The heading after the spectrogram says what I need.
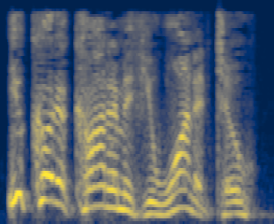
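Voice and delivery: high-pitched accusation; accusing. A narrator's reading. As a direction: blame a friend indignantly. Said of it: "accused Robert".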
